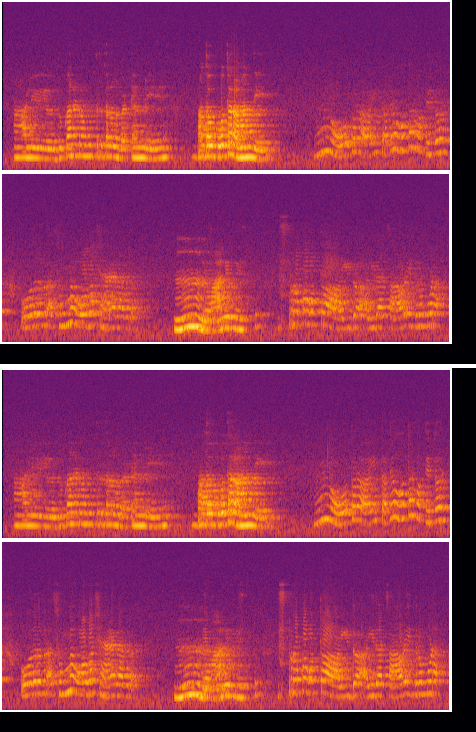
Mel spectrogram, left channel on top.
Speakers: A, on the left; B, on the right.
A: ಅಲ್ಲಿ ದುಕಾನ್ ಇಟ್ಕಂಕುತಿರ್ತಾರಲ್ಲ ಬಟ್ಟೆ ಅಂಗ್ಡಿ
B: ಬಾಳ್
A: ಅಂತವ್ಕ್
B: ರೊಕ್ಕ
A: ಹೋತಾರ ಮಂದಿ
B: ಹ್ಮ್ ಓತಾರ ಆಯ್ತ್ ಅದೇ ಓತರ ಮತ್ ಇದ್ದೋರು ಓದ್ರಂದ್ರ ಅ ಸುಮ್ಮನೆ ಓಬಾರ ಶ್ಯಣ್ಯಾರಾದ್ರ
A: ಹ್ಮ್
B: ಎಲ್
A: ಮಾಲಿಗೆ
B: ಇಷ್ಟು ಇಷ್ಟು ರೊಕ್ಕ ಗೊತ್ತು ಮ ಇದು ಐದಾರು ಸಾವಿರ ಇದ್ರು ಕೂಡ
